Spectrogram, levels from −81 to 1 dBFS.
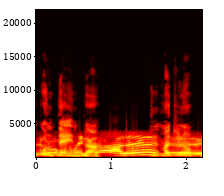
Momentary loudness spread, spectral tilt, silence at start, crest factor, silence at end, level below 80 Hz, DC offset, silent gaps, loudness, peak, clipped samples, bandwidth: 5 LU; -3.5 dB/octave; 0 s; 12 dB; 0 s; -68 dBFS; under 0.1%; none; -15 LUFS; -2 dBFS; under 0.1%; 13.5 kHz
